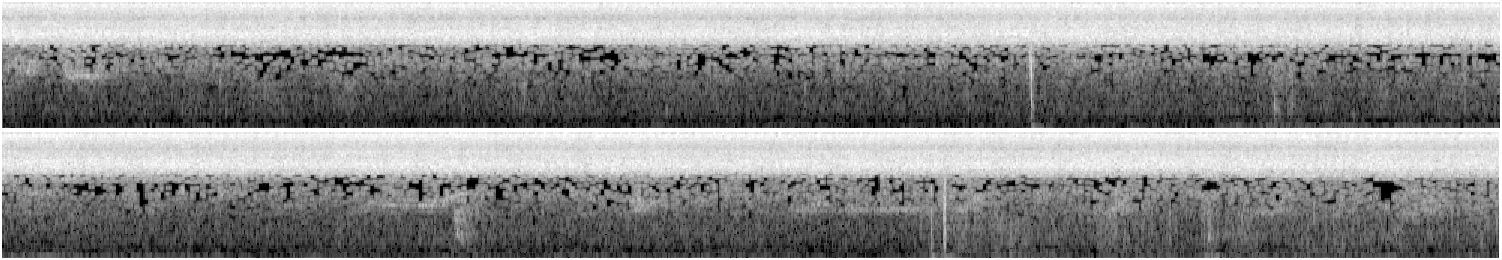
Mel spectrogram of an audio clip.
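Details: Cicadas drone in a dense, steady, high hiss of summer song that never lets up, at a wild Japanese macaque park on Awaji Island, Hyogo, Japan.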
